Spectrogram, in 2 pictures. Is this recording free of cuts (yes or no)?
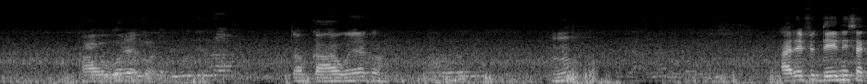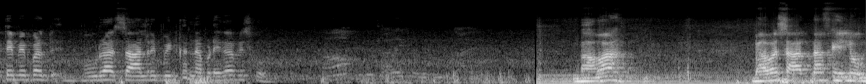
no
